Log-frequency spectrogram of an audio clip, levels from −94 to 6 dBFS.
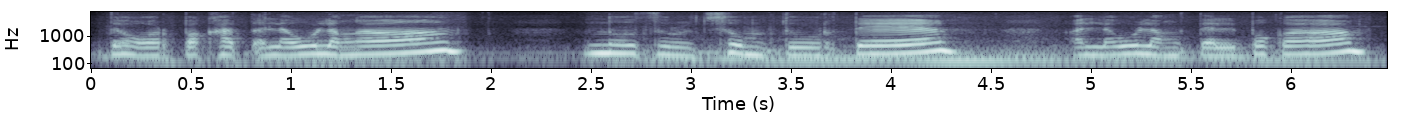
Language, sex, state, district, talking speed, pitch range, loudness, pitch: Mizo, female, Mizoram, Aizawl, 150 wpm, 195-230 Hz, -15 LUFS, 210 Hz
